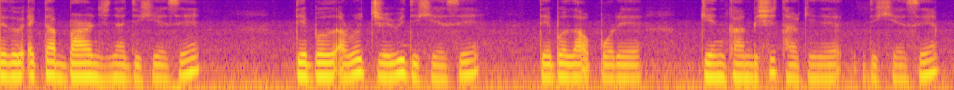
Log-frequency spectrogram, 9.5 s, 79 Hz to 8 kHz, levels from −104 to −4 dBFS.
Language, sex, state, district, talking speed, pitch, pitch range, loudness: Nagamese, female, Nagaland, Dimapur, 140 wpm, 150 Hz, 140-165 Hz, -16 LUFS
